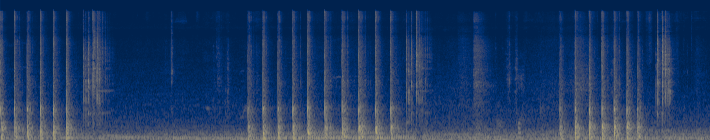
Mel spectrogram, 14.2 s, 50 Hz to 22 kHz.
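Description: A hammer tapping a new rubber footrest onto a Honda Wave 100 footpeg. The sharp strikes come about four a second, in three runs with pauses between them.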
